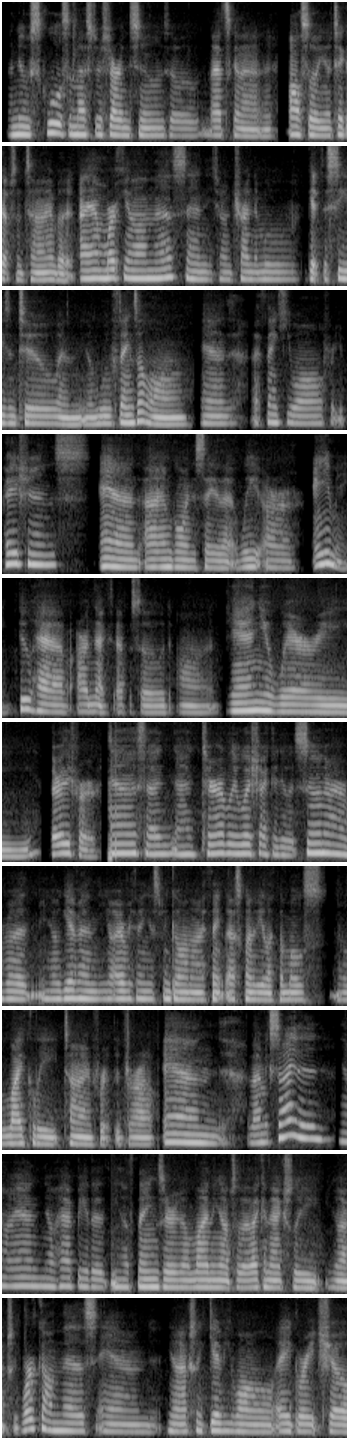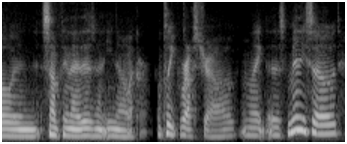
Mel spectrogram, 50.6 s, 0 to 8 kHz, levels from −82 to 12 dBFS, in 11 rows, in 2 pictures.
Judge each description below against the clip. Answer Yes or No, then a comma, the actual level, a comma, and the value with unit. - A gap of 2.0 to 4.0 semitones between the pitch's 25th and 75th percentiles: Yes, average, 2.9 semitones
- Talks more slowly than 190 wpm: Yes, average, 180 wpm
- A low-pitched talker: No, medium, 160 Hz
